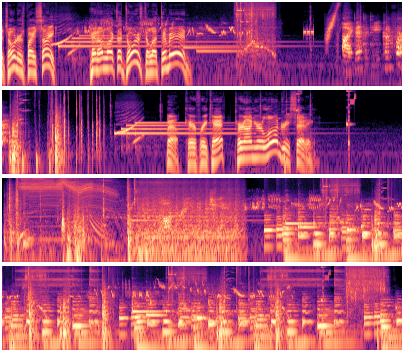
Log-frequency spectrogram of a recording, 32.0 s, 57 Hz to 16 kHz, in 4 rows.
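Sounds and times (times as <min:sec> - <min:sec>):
held synth notes: 0:01.0 - 0:04.7
chirping beeps: 0:01.0 - 0:06.7, 0:11.0 - 0:14.2, 0:14.9 - 0:15.1, 0:20.6 - 0:30.8.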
